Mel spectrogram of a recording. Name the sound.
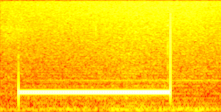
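telephone ringing tone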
